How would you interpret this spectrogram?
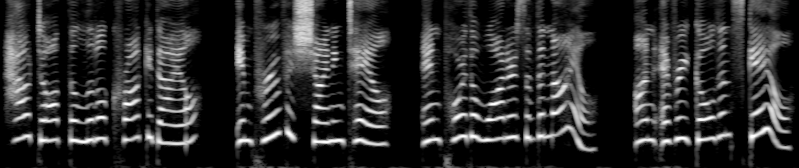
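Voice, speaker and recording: Very high-voiced anxious little girl. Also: normal speed, dry recording, clean studio sound. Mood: reciting. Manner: fretful, talking to herself in prim childish exclamations. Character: anxious, chatty little girl in a fantasy storybook. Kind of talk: dramatized audiobook character acting.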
